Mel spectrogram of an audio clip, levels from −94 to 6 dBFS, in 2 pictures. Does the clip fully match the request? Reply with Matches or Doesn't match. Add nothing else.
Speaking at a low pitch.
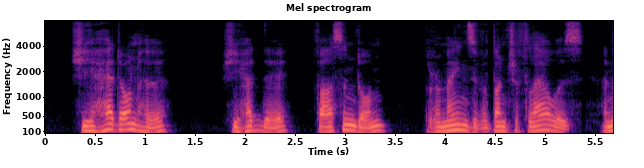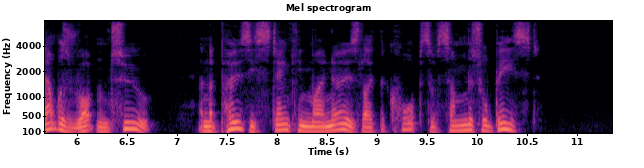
Matches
